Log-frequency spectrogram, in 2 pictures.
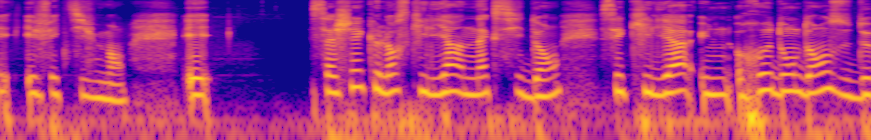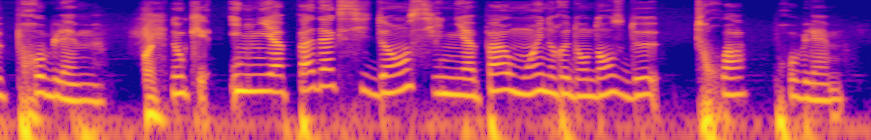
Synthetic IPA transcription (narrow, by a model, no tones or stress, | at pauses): efɛkt̪ivmɑ̃e | saʃekəlɔʁskiliaɛ̃naksid̪ɑ̃sɛkʰiliaynʁəd̪ɔ̃d̪ɑ̃s̬d̪əpχɔblɛmd̪ɔ̃kilniapad̪aksid̪ɑ̃silniapaomwɛ̃ynʁəd̪ɔ̃d̪ɑ̃s̬d̪ə | t̪χwa | pχɔblɛm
